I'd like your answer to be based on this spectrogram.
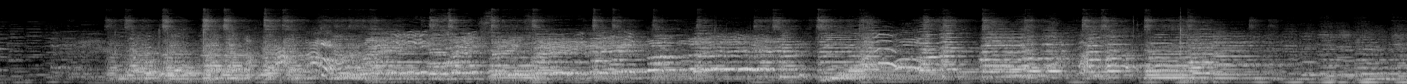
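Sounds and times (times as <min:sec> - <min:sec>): orchestra playing: 0:00.0 - 0:14.0
voices singing together: 0:00.5 - 0:11.5.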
